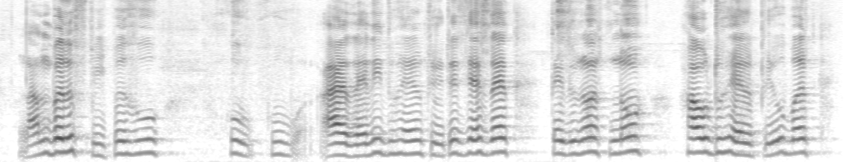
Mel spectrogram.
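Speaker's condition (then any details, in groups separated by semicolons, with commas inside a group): Cerebral palsy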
